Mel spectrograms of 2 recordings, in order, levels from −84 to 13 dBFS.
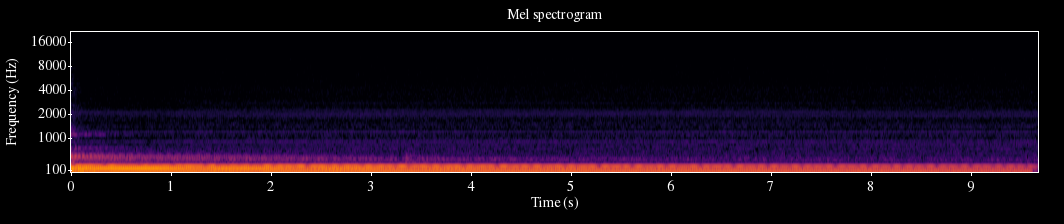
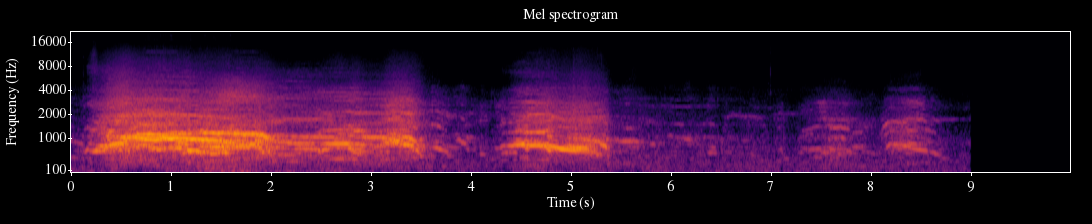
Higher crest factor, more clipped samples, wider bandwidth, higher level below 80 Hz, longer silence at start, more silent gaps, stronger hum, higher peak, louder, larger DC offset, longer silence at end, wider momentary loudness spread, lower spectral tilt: about the same, 16 dB vs 16 dB; neither; second, 2 kHz vs 10.5 kHz; first, -26 dBFS vs -56 dBFS; second, 0 s vs 0.15 s; neither; neither; about the same, -4 dBFS vs -2 dBFS; second, -21 LUFS vs -15 LUFS; neither; second, 0 s vs 1.45 s; second, 16 LU vs 24 LU; first, -12.5 dB/octave vs -3 dB/octave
